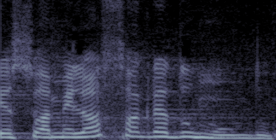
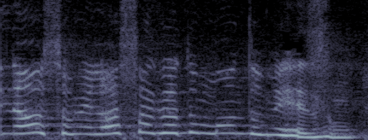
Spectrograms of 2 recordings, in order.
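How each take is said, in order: First: Said in the usual way. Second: Much higher, insisting with a playful grin; emphatic insistence. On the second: Retold or imitated. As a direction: say it again and mean it, pitched up high. Insists again after he laughed. (repetindo com ênfase, bem mais aguda e divertida)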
